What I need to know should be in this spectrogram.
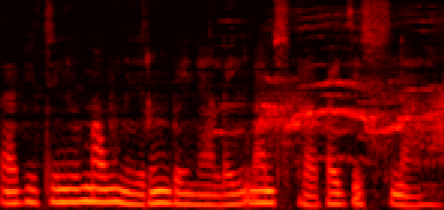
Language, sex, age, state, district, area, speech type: Bodo, male, 60+, Assam, Chirang, rural, spontaneous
